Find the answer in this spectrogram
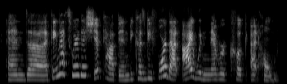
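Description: With a French Canadian accent, a woman speaks at a moderate pace in a medium pitch, her intonation lively and her delivery hardly pausing. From Quebec, Gatineau. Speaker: wellness coach and cookbook author. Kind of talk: podcast interview.

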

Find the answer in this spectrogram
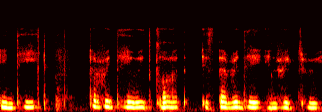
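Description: A woman speaks in a dark, mellow tone that is somewhat breathy. Her intonation is monotone and flat. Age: 40s. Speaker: viewer giving testimony. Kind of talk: testimony.

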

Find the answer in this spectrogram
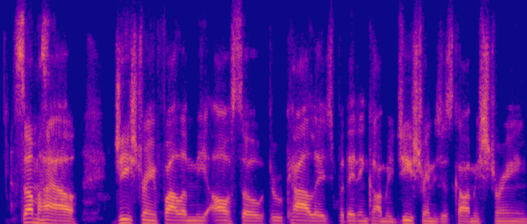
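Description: Against a quiet background, a man speaks at a very fast pace with a bright, sharp tone and a fairly low pitch. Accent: American. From St. Louis, Missouri. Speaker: soul singer. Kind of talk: casual interview.

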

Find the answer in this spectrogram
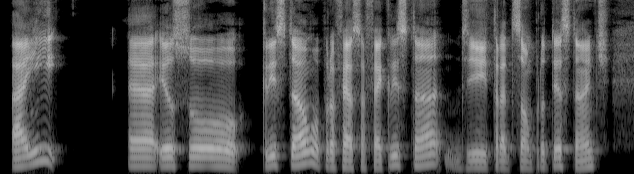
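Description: On a very clean recording with a silent background, a man with a fairly high voice speaks very slowly, with very even loudness and ordinary pitch variation. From interior of São Paulo state, Brazil (born in Salvador). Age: 40s. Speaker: podcast producer. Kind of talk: casual interview. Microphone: studio microphone and headphones.

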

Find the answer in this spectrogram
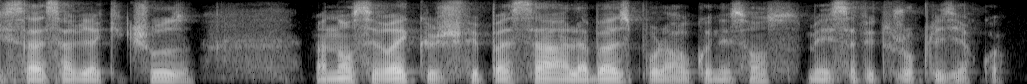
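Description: A man speaks with monotone, flat intonation in a dry, close sound with no echo against a quiet background. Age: 20s. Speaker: penetration tester. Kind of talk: casual chat.

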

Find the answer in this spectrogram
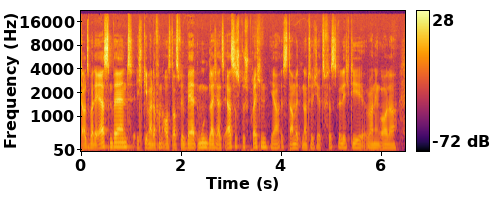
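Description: A man talks at a fairly quick pace in an ordinary speaking voice, fairly low in pitch with fairly even intonation. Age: 50s. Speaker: podcast host and music reviewer. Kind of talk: casual chat.

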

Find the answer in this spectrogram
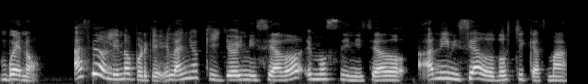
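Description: Against a quiet background, a woman talks at a moderate pace in an ordinary speaking voice, her pitch fairly high with ordinary variation. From Bolivia. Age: 20s. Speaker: booktuber. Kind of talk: interview.

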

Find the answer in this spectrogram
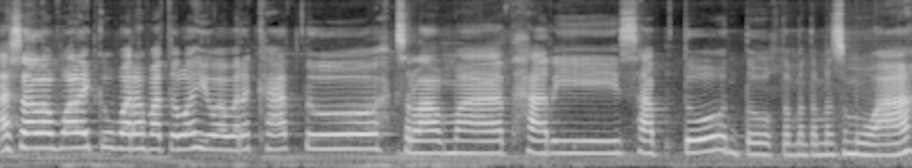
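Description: A high-pitched woman at a very slow pace, with ordinary pitch variation. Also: hardly any pauses. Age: 20s. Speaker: podcast host. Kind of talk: casual interview. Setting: at home.

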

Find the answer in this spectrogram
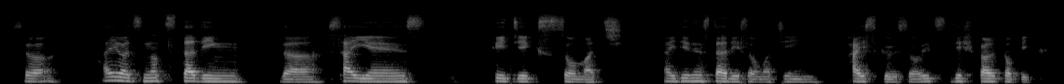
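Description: With a Japanese accent, a man speaks at a very slow pace in a monotone, flat intonation, his medium-pitched voice dark, mellow and somewhat breathy. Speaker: office worker, YouTuber. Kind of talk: casual interview chat. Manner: halting, non-fluent English.

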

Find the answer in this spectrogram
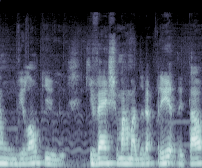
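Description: A somewhat breathy man speaks at a moderate pace. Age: 30s. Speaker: podcast host. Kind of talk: casual chat. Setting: remote call via chat.

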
